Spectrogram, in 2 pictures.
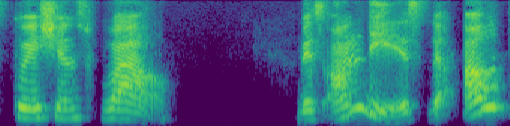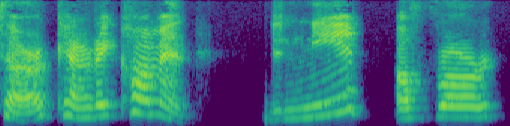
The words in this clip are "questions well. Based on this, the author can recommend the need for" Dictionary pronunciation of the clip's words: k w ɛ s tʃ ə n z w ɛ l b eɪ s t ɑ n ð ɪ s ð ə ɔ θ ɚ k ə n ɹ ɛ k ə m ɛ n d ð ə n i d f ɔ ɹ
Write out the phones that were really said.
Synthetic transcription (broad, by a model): k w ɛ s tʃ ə n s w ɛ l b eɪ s ɑ n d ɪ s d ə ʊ t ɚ k ə n ɹ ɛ k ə m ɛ n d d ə n i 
